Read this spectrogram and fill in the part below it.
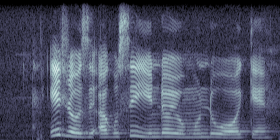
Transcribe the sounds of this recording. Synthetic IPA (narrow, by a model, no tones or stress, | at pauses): iɮoziʔak̬ʼusijintʼɔjomuntʼuwɔːkʼɛ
